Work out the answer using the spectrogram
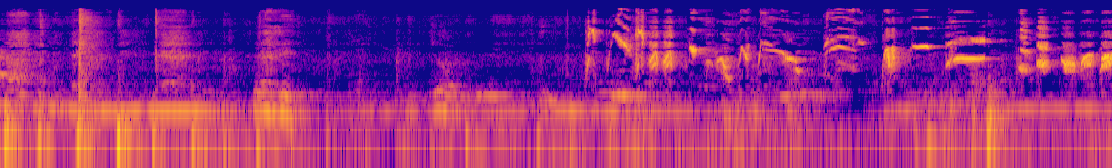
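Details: Oriental magpie-robin: a fairly quiet opening with scattered notes and a steady low hum, then the bird breaks into loud, dense song of quick chirps and bright whistles in the second half.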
